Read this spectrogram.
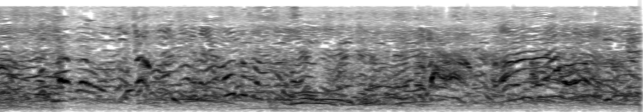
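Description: Young children shout and squeal excitedly.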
